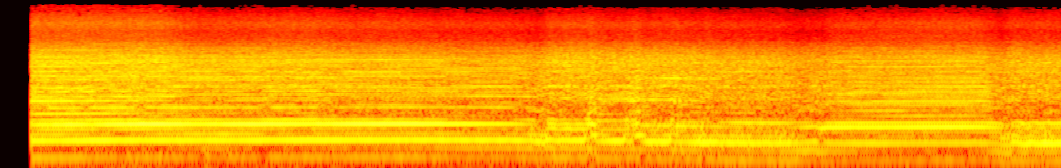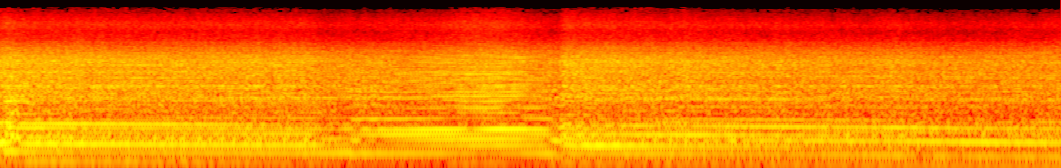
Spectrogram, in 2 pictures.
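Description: A race car engine roars loudly at high speed, its pitch rising and falling.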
